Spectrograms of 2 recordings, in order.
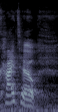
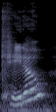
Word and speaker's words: Kaito: But then anytime she would pronounce, like, if his name was spelled out, Emperor Kaito, she would call him Emperor Kato. And it bothered me.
